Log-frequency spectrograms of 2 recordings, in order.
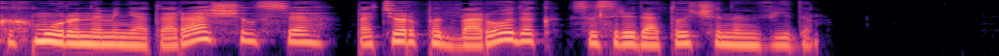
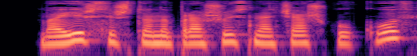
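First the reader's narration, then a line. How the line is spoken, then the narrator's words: Plain question. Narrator (Russian): спросил Димка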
